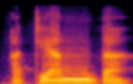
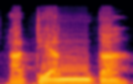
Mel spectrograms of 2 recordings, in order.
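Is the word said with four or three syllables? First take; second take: three; three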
